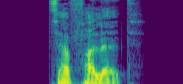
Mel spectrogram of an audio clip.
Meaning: second-person plural subjunctive I of zerfallen
- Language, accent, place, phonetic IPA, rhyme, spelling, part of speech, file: German, Germany, Berlin, [t͡sɛɐ̯ˈfalət], -alət, zerfallet, verb, De-zerfallet.ogg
